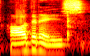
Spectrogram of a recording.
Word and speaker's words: authorize: Authorize. A-U-R-T-H-O-R-I-S-E. There are three syllables. So you put the stress mark on the third syllable from the end. 1, 2, 3. So authorize.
